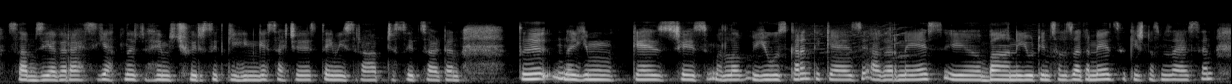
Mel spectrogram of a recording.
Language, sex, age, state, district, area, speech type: Kashmiri, female, 30-45, Jammu and Kashmir, Shopian, urban, spontaneous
